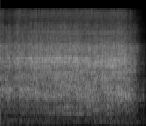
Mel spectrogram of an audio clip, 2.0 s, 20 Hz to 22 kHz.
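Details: Lionel postwar Scout 1120 locomotive after motor removal and rebuild, forward test run on track: a steady, high gear whir holds about two seconds, then winds down; small motor runs smoothly.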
